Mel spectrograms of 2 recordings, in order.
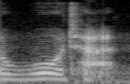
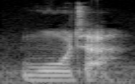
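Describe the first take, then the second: First: Southern English "water" with a clear T; "water" in a standard British accent. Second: New Zealand "water" with a rounded vowel; "water" in a New Zealand accent. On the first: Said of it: "In a British accent". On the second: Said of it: "In a New Zealand accent". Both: Shown as a demonstration.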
